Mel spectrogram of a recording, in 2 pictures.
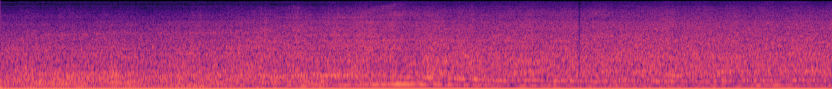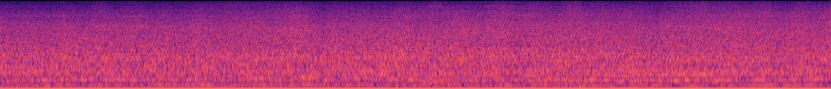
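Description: Pro Stock pulling tractor's diesel engine at full throttle, pulling a weight-transfer sled under heavy load. Its pitch climbs, sags about four seconds in, then holds steady.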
